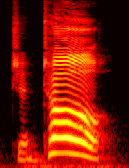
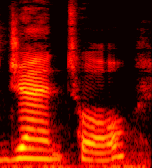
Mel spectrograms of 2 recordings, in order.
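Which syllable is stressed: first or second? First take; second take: second; first. First: The stress is on the second syllable. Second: The stress is on the first syllable. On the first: The speaker calls it wrong. "not gentle" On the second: The speaker calls it right. "gen would be accented because the consonant L E is never accented. It is gentle"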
